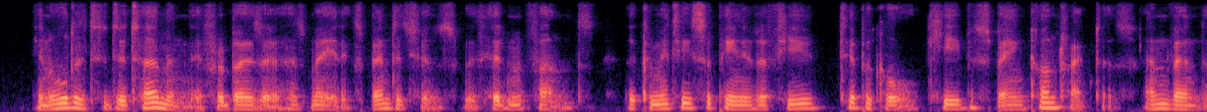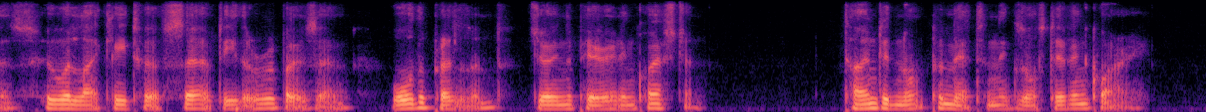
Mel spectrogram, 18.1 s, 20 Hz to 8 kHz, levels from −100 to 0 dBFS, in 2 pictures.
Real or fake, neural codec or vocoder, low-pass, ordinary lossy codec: fake; vocoder, 44.1 kHz, 128 mel bands, Pupu-Vocoder; 7.2 kHz; Opus, 16 kbps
